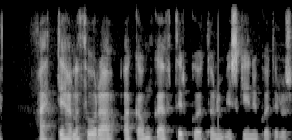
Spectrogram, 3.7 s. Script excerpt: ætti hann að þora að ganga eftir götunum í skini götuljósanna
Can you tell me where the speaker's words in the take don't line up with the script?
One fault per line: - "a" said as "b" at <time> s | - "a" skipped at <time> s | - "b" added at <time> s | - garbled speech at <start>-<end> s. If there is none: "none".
none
